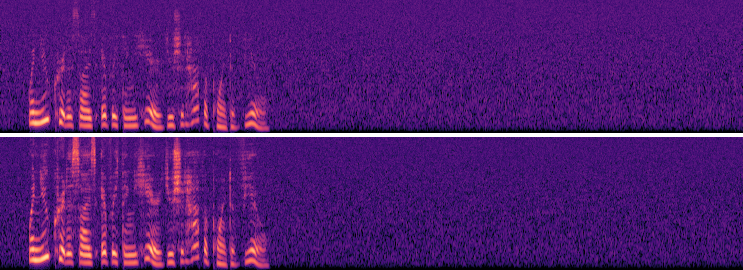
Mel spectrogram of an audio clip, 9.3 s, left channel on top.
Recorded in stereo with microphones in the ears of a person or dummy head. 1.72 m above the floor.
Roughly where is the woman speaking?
Right.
